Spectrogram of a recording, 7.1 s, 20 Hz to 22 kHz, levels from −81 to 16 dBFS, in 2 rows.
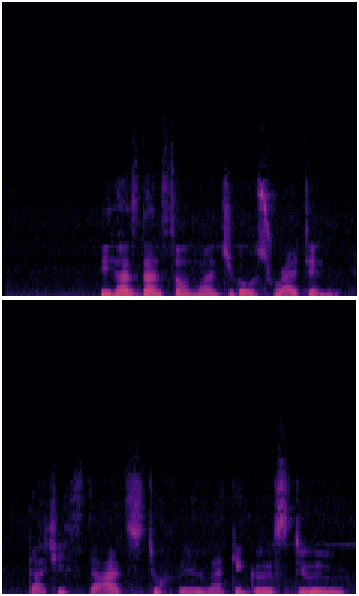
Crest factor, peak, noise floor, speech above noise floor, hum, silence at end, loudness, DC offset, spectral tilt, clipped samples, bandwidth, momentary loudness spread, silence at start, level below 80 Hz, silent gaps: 22 dB; -18 dBFS; -67 dBFS; 29 dB; none; 0.1 s; -39 LUFS; under 0.1%; -6 dB/octave; under 0.1%; 13.5 kHz; 12 LU; 1 s; -68 dBFS; none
